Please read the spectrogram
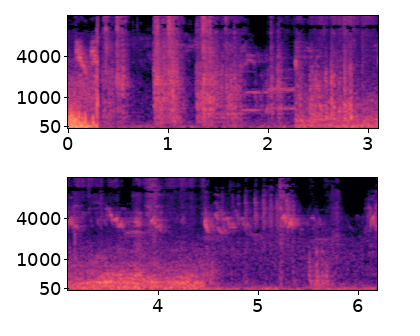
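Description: A few sharp clicks and knocks from hands working on car body and engine-bay parts, with birds chirping in the background.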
